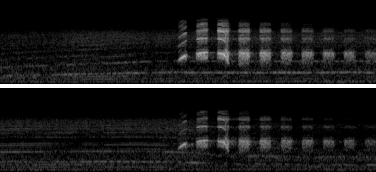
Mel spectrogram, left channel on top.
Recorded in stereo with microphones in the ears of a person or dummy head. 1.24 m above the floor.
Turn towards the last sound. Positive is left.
turn(degrees=20)  # may be behind; listen again after turning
